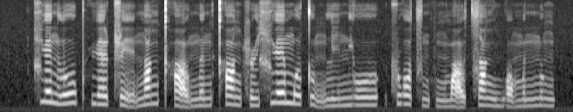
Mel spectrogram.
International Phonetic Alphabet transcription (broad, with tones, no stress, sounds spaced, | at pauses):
t͡ɕ ɥ ɛ˥˩ n l o˥ ʊ̯ pʰ ɥ ɛ˧˥ ʈ͡ʂ ḛ˨˩ ɪ̯ n̪ ɑ˥ ŋ kʰ ɑ̰˨˩ ʊ̯ n̪ ə˧˥ n kʰ ɑ˥˩ ŋ ʂ ɻ̩˧˥ ɕ ɥ ɛ˥ m ɤ˧˥ t̪ ʊ̰˨˩ ŋ l i˧˥ n̪ j o˥ ʊ̯ | ʈ͡ʂ w ɔ˥˩ t͡s ə˩ n f ʊ˩ ŋ m ɑ̰˨˩ ʊ̯ t͡s ɑ˥˩ ŋ m w ɔ̰˨˩ m ə˧˥ n n̪ ʊ˧ ŋ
